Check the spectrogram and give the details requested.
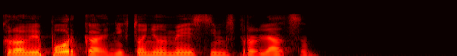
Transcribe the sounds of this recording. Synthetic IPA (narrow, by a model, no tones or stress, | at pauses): kɾɔmʲɪpɔrkɐnʲɪxt̪onʲɛʊmʲejɪt̪sʲnʲimʲspɾɐwlʲat̪sːə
